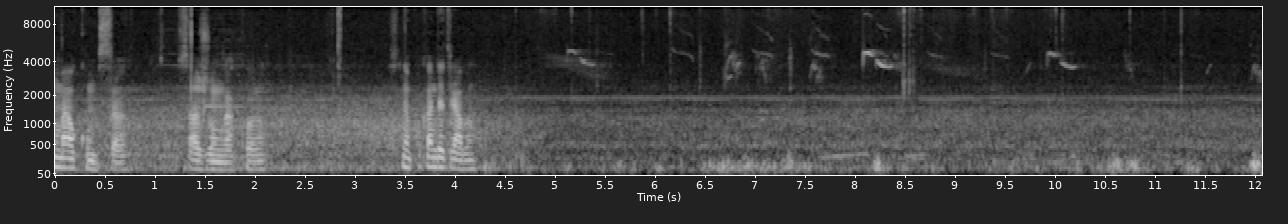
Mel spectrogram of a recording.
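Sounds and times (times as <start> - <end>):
steady background hiss: 0.0 - 12.0
small birds chirping: 4.8 - 12.0.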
